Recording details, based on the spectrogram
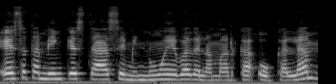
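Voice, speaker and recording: A woman talks with a fairly high pitch that varies in an ordinary way. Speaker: beauty vlogger. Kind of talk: casual product tour video. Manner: chatty, with many filler sounds.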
